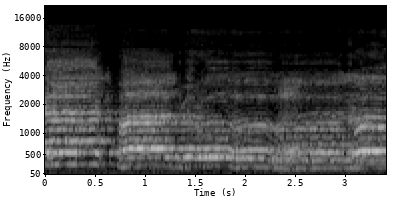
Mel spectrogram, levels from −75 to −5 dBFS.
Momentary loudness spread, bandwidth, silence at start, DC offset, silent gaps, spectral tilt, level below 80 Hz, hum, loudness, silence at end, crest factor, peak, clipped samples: 7 LU; 14 kHz; 0 s; under 0.1%; none; -2.5 dB/octave; -68 dBFS; none; -31 LUFS; 0 s; 14 dB; -16 dBFS; under 0.1%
